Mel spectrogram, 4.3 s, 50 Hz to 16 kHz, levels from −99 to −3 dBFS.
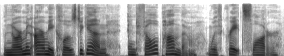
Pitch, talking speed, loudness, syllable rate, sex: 165 Hz, 170 wpm, -19 LUFS, 4.8 syllables/s, female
